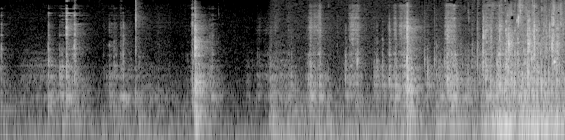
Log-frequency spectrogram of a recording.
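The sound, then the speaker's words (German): Irregular clicks and rasping metallic scrapes come from unscrewing the upper part of a fitting with a seal by turning it. The sounds grow denser and louder toward the end. “noch eine Drehung. Dann kann man es rausschrauben.”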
